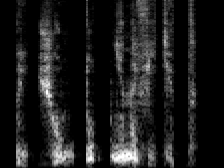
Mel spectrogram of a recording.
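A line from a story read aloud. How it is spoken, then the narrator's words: Angry whisper. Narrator (Russian): сердитым шепотом возразила миссис Уизли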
